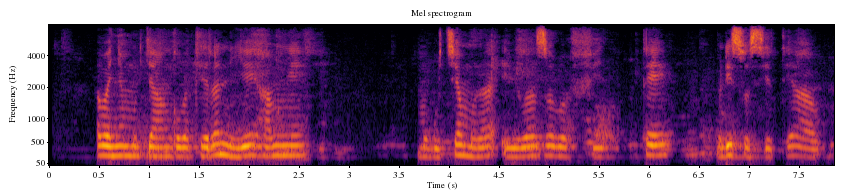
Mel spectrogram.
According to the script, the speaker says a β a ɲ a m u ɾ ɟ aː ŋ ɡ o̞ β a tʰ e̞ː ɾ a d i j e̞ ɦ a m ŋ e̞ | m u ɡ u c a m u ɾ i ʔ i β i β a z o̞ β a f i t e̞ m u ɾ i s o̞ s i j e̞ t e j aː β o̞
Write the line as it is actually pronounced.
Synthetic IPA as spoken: a β a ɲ a m u ɾ ɟ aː ŋ ɡ o̞ β a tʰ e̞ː ɾ a n i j e̞ ɦ a m ŋ e̞ | m u ɡ u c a m u ɾ a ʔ i β i β a z o̞ β a f i t e̞ m u ɾ i s o̞ s i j e̞ t e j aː β o̞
